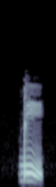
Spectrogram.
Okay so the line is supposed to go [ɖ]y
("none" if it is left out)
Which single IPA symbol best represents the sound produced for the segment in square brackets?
ɖ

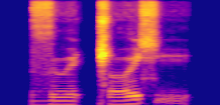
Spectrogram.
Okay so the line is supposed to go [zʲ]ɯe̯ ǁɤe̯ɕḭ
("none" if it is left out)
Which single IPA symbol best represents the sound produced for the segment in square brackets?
z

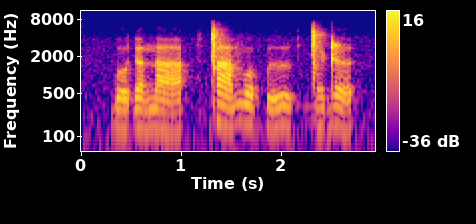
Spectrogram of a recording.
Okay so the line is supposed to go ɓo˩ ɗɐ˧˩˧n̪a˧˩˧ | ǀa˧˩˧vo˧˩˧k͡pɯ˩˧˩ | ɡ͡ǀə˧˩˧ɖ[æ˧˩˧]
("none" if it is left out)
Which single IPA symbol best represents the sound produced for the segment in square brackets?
ə˧˩˧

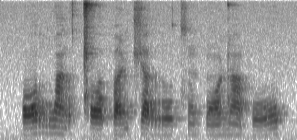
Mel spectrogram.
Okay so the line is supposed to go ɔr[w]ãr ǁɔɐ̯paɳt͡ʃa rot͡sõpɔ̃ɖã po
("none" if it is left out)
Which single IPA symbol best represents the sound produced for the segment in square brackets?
w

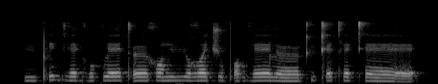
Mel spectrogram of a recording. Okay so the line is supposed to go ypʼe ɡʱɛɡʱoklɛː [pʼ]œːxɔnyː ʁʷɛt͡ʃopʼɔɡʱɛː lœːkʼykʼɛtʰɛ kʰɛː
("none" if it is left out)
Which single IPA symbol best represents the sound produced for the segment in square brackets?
tʼ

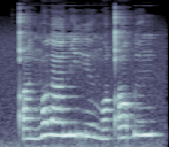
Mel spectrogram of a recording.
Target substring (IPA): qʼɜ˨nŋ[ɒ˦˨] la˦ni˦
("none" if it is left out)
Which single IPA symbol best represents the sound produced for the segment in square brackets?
ɒ˦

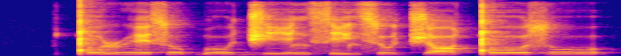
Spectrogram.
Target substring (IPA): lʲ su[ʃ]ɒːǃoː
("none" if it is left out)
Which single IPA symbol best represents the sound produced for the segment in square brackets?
t͡ʃ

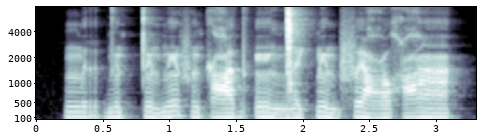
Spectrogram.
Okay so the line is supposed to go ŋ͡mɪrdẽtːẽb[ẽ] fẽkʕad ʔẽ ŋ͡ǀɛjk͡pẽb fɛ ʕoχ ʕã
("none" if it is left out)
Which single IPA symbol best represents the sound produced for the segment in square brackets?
ẽ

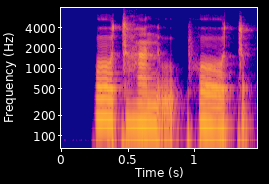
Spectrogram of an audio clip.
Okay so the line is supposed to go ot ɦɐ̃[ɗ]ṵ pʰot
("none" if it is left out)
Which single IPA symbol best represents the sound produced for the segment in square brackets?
n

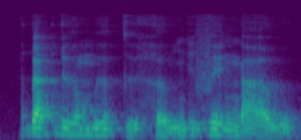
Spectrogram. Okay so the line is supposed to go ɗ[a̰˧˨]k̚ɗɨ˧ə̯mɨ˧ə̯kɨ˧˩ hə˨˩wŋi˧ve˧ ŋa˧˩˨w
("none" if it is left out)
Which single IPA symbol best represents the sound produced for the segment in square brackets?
a˦˥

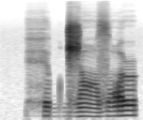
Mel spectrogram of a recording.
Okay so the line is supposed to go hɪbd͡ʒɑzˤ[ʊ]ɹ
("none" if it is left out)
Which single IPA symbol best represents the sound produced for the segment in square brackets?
ʊ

